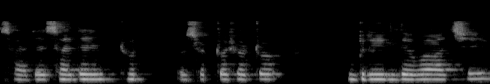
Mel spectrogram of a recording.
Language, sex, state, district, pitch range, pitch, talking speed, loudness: Bengali, female, West Bengal, Malda, 230-235 Hz, 235 Hz, 120 wpm, -28 LUFS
